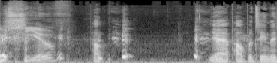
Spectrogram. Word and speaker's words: Shiv: The emperor and his name is Shiv. Yeah, Palpatine. They say his name is So his name is Shiv. That's what you're telling me. It's not she. It's shiv.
